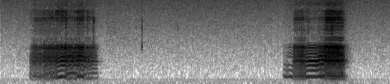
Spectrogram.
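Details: Small female Yorkshire terrier asleep: two long, rattling, buzzy breath sounds about three seconds apart; snoring.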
